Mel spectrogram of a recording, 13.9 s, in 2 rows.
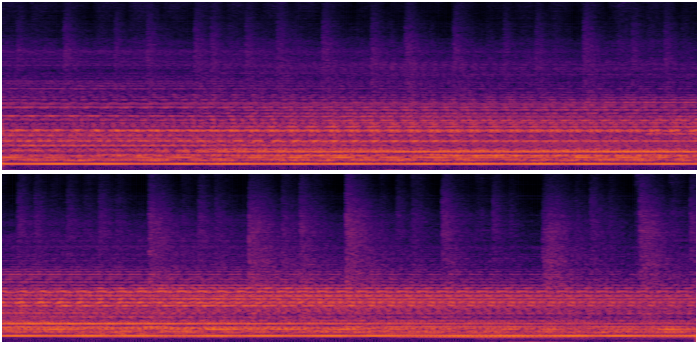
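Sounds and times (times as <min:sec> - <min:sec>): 
noise drones: 0:00.0 - 0:13.8.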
